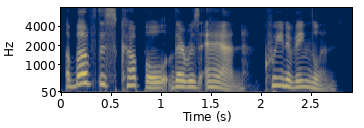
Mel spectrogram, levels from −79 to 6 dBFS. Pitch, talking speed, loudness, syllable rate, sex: 215 Hz, 185 wpm, -20 LUFS, 5.8 syllables/s, female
